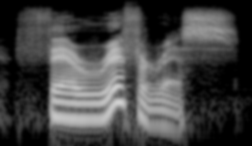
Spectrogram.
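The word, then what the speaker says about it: ferrous: a silly example feris is that how you pronounce that word um yeah it's coming up in this word it's ferous ferous that's how you say it okay we'll talk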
